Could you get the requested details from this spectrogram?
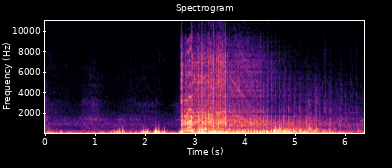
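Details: Honda EV6010 generator in a 1976 GMC Transmode motorhome, rear fuel tank removed; starter cranks in uneven bursts, then it catches briefly and runs rough, hard to start. Owner suspects a leaking carburetor needle and seat, possibly debris; fuel-side cause unconfirmed.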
